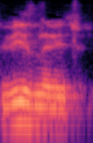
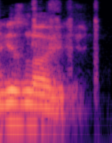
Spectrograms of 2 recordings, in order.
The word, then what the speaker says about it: Визнович: Не, правильно, как раз-таки наоборот, в команде все путают Визнович. Но сейчас уже в основном все просто на погоняло перешли Виза. А так моя фамилия Визнович. На О ударение.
